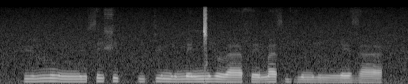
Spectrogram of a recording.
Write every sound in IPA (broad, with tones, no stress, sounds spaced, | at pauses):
y˨ lː u˦˨ nː y˨ θ i˦ ʃ i˦ pː i˨˦ k y˦ m i˨ m e˦ ŋ͡ǀ i˦ ɹ æ˨ f e˨ m æ˦ θ bʱ i˨ m i˨ lː e˨ ð æ˨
